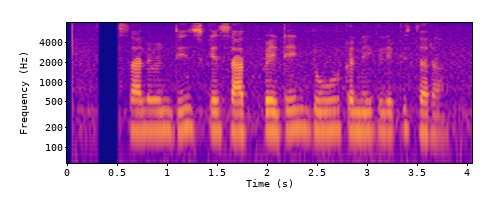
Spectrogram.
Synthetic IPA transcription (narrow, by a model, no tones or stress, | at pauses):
saːlʋẽɳɖĩnskesaːt̪ʰpẽːʈĩːnɖuːɾkɐɾnekelijekɪst̪ɐɾa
